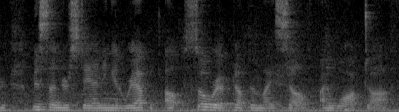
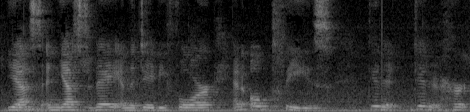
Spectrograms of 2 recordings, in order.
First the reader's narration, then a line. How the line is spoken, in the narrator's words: she said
